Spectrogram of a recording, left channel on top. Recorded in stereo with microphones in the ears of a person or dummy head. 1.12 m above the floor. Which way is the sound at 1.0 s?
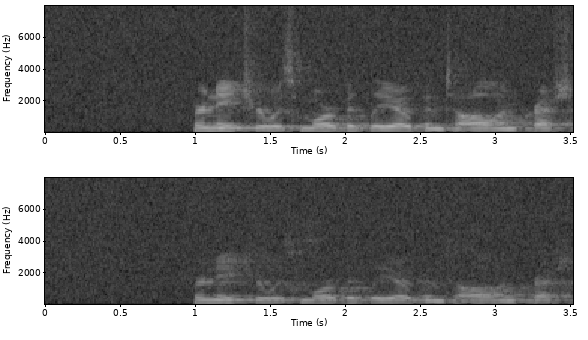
60° left (ahead or behind).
